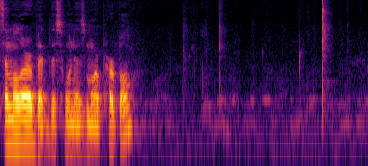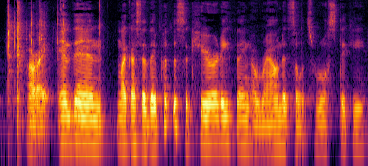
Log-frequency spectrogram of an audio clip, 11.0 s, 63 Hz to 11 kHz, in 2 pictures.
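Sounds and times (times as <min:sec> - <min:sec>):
plastic tubes clicking: 0:05.6 - 0:07.2.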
